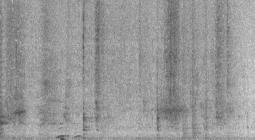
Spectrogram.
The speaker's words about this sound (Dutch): We zouden een mooie formule kunnen bedenken voor het verdampen van de saus. Dat steeds sneller lijkt te gaan.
